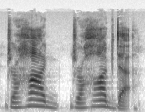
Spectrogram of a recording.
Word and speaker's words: Drogheda: And Mass at St. Peter's Church in Drogheda. I need to change it because I think they say the G, like a hard G.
